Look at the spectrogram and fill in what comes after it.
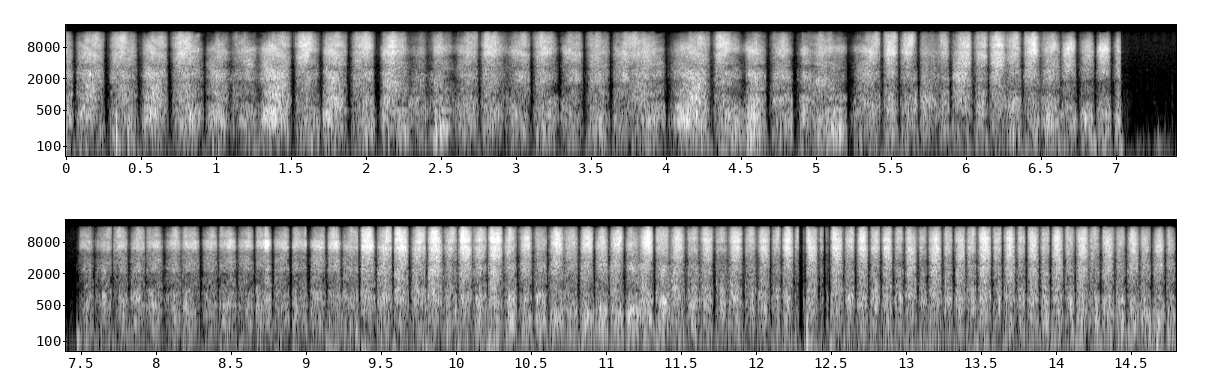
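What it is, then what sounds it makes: Kitchen sponge scouring pad. Fingernails scratch quickly and aggressively across the green scouring pad of a kitchen sponge, making a dense, rapid, sanding-like rubbing with a bright, gritty texture. The scratching breaks off in a brief silence just past the halfway point, then resumes as a steadier, continuous rasp until the end.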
